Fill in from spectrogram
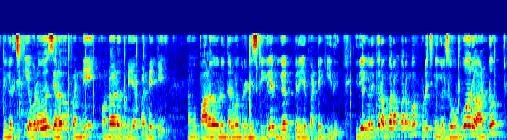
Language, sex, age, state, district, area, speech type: Tamil, male, 30-45, Tamil Nadu, Dharmapuri, urban, spontaneous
